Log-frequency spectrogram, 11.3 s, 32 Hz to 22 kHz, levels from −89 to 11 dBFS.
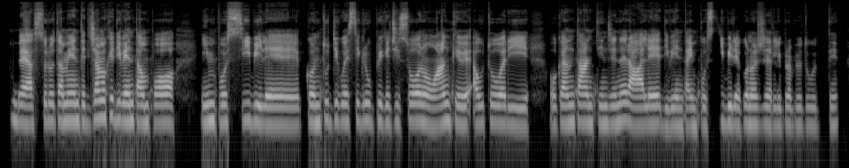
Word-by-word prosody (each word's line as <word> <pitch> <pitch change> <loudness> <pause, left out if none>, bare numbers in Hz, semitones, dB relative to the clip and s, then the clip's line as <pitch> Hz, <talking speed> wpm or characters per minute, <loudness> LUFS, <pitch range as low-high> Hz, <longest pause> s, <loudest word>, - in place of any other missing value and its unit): Beh, 190 -3 +4
assolutamente. 195 +2 +1
Diciamo 215 +4 +3
che 240 +1 -1
diventa 195 -2 +3
un 185 - -2
po' 185 0 +1 0.4
impossibile, 180 -3 +1
con 185 -1 -2
tutti 205 0 -5
questi 190 +1 -1
gruppi 195 0 -6
che 185 0 -5
ci 185 +1 -4
sono, 190 -2 +1
anche, 180 0 +2
ehm, - - +4
autori 175 -2 -2 0.3
o 175 - -7
cantanti 185 0 +1
in 180 - -6
generale, 180 -1 +2
diventa 165 0 -5
impossibile 170 +2 -2
conoscerli 170 -1 -4
proprio 170 0 -8
tutti. 170 0 -14
180 Hz, 145 wpm, -25 LUFS, 170-190 Hz, 0.4 s, Beh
